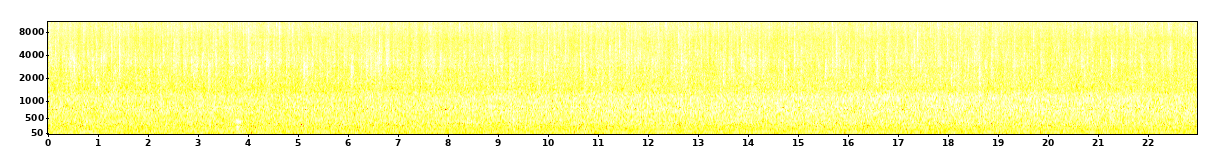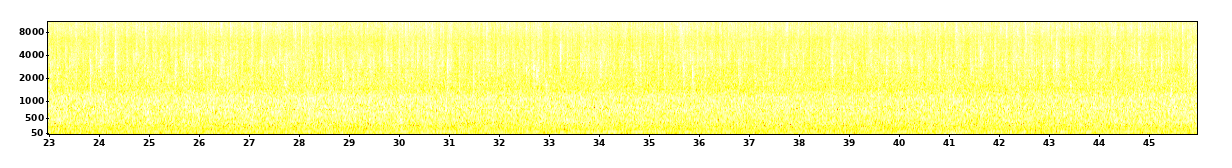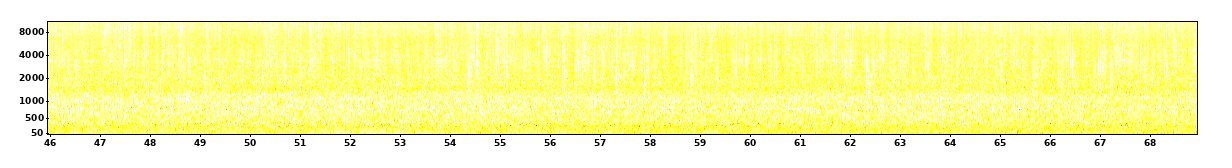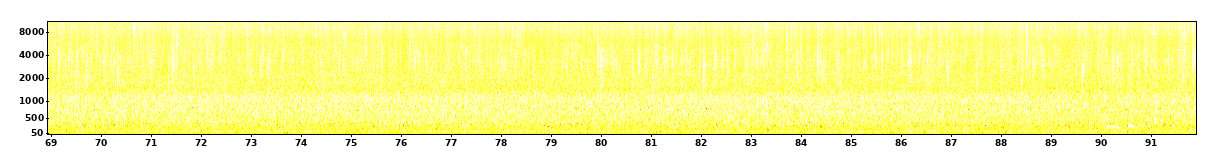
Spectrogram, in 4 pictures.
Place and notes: Broads Rd, Lusaka, Zambia - Lusaka heavy rains....
soundscapes of the rainy season...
